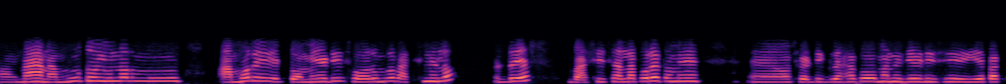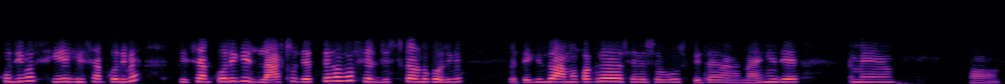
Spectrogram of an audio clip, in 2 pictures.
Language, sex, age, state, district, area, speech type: Odia, female, 18-30, Odisha, Balasore, rural, conversation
